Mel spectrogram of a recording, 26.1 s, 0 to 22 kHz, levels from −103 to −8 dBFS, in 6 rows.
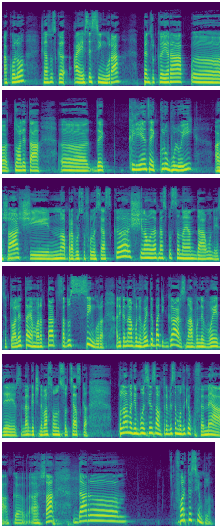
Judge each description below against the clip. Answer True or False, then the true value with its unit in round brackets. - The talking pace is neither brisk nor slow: False (185 wpm)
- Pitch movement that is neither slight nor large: True (4.8 semitones)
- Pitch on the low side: False (185 Hz)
